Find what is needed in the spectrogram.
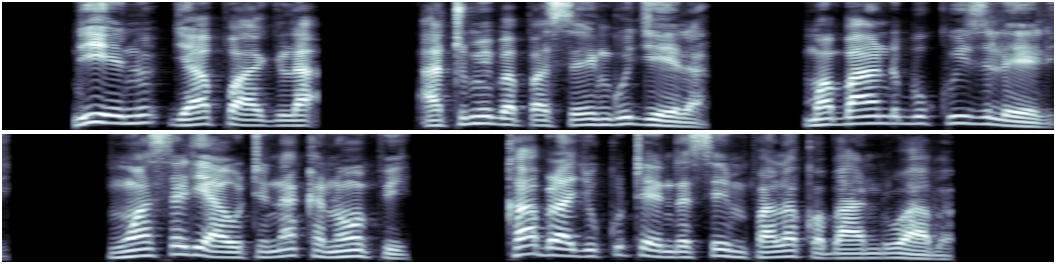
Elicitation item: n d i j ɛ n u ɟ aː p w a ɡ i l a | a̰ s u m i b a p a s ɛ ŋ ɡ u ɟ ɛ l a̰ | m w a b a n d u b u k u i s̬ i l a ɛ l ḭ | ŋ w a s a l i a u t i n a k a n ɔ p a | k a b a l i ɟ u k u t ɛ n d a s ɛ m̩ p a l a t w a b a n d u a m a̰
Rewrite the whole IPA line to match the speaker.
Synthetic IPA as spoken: n d i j ɛ n u ɟ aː p w a ɡ i l a | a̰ t u m i b a p a s ɛ ŋ ɡ u ɟ ɛ l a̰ | m w a b a n d u b u k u i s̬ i l a ɛ l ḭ | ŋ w a s a l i a u t i n a k a n ɔ p i | k a b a l a ɟ u k u t ɛ n d a s ɛ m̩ p a l a k w a b a n d u a b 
